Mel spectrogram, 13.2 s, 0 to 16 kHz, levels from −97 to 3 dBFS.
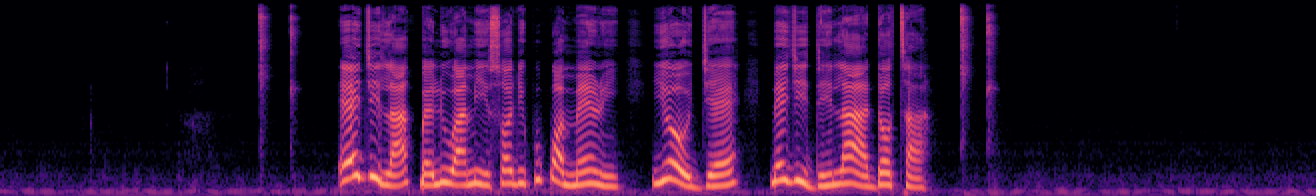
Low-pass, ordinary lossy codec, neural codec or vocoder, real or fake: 14.4 kHz; none; none; real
